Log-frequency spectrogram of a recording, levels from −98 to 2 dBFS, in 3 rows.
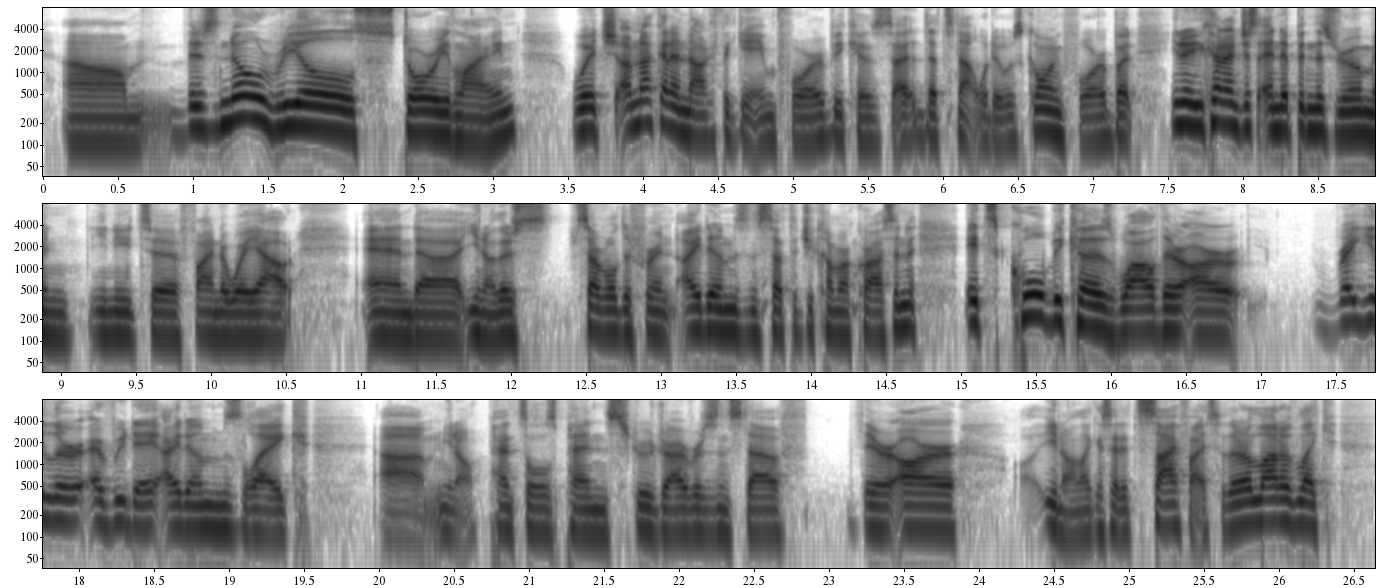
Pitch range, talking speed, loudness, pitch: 120-155 Hz, 205 wpm, -15 LUFS, 135 Hz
